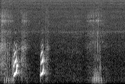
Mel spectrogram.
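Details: Sleeping Beagle dreaming, giving two soft rising yelps in quick succession and then a low muffled woof, each brief, in a quiet room.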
